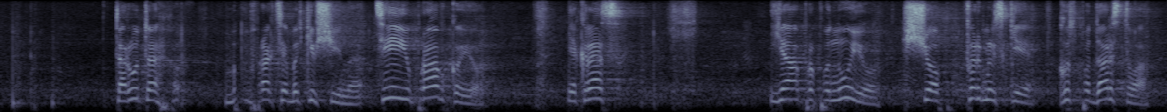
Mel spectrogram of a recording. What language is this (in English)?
Ukrainian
